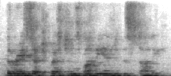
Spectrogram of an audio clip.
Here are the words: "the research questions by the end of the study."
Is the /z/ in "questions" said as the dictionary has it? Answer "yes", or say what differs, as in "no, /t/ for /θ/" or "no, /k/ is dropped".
yes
